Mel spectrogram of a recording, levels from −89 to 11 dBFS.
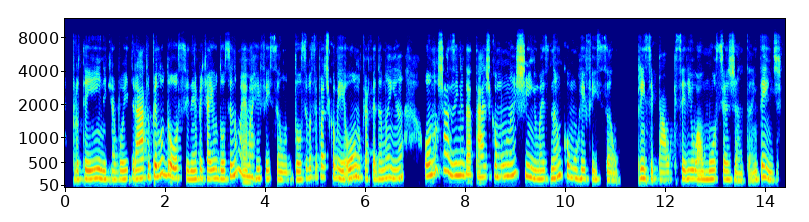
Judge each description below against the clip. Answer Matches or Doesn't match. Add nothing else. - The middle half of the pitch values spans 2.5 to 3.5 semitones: Doesn't match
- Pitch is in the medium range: Matches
